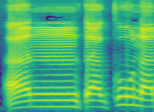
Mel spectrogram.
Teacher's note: Nun bertemu dengan tak kita sebut dengan Ikhfa Haqiqi karena Nun tersebut disamarkan cara membacanya dan dipanjangkan ketika kita membaca nun mati kita bersiap membaca tak itu artinya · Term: ikhfa hakiki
